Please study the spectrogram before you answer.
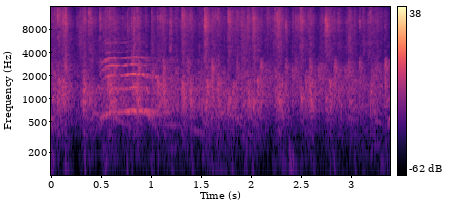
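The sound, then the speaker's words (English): An audience applauds steadily for a few seconds as comedian Craig Shoemaker is introduced and walks on, a dense wash of clapping mixed with cheering voices and a brief rising whoop near the start. “I don't walk into applause.”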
